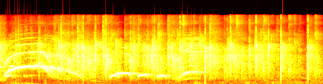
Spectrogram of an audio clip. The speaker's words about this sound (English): Let's clap it up for Sean Penn, San Francisco.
